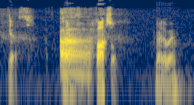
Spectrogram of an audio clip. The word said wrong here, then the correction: Fassel: It's Fassel, I think, is how you say his last name. It's F-A-S-S-E-L.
